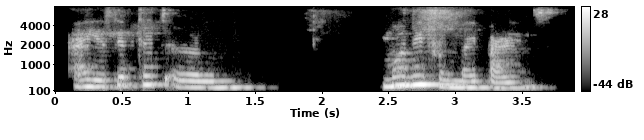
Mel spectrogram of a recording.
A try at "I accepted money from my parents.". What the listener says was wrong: Yeah, you can say that.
